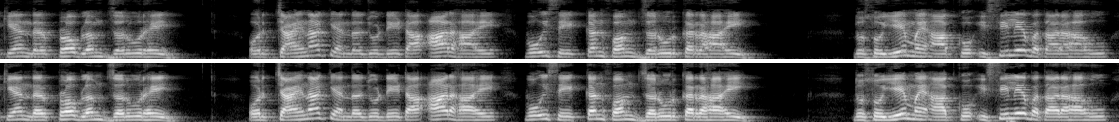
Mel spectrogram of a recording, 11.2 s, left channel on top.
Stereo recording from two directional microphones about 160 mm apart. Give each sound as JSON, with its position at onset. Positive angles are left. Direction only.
{"t": 0.0, "sound": "speech", "side_deg": -30}
{"t": 8.5, "sound": "speech", "side_deg": -30}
